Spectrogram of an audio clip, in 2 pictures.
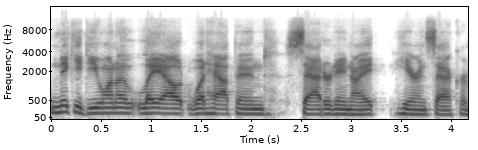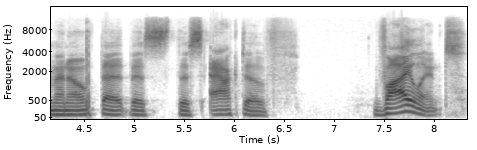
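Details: Adult man speaking; Normal voice.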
